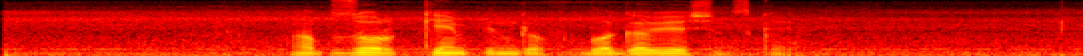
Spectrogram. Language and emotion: Russian, neutral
